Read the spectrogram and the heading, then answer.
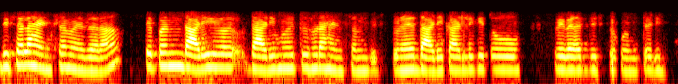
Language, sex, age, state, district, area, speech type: Marathi, female, 30-45, Maharashtra, Mumbai Suburban, urban, conversation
